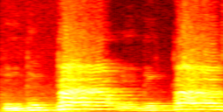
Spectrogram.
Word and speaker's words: Au bon pain: Au bon pain, au bon pain, it is not pronounced bon pain. Though your French is rather lacking, I will help you if I can. Au bon pain, say it with me, au bon pain.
